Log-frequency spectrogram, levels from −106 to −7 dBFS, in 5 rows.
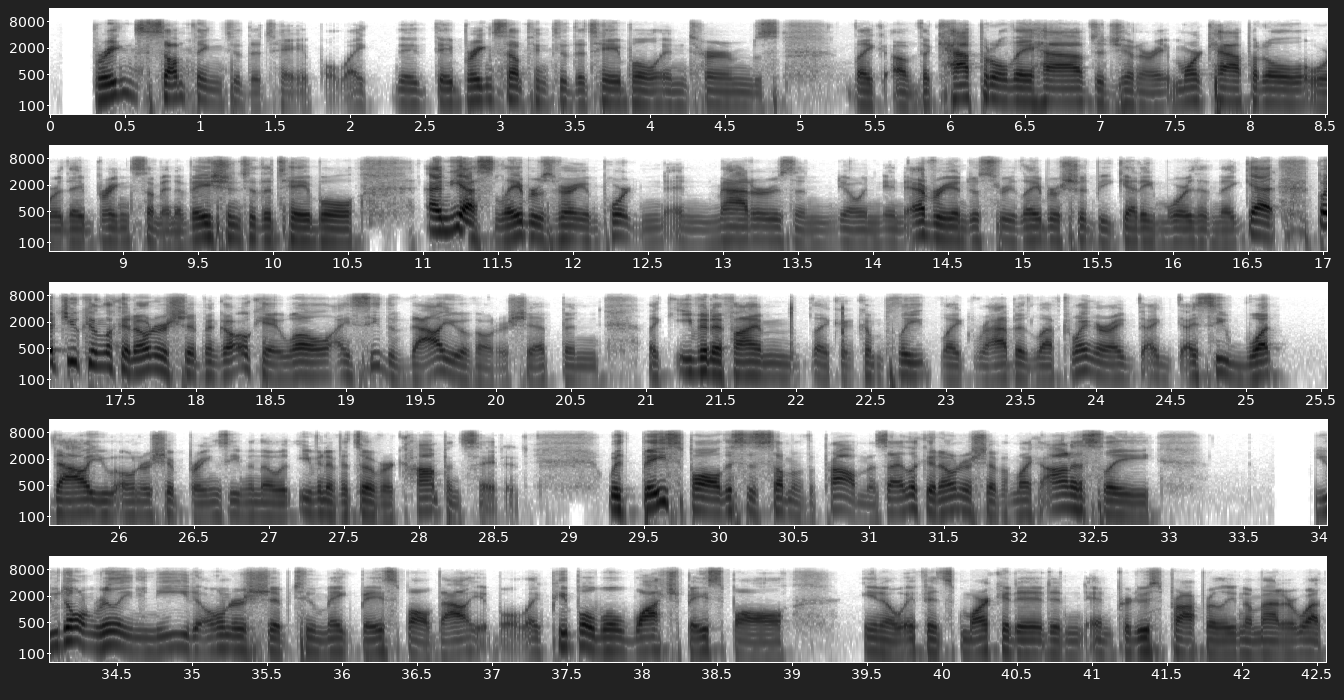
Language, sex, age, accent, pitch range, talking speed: English, male, 40-59, American, 105-130 Hz, 195 wpm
